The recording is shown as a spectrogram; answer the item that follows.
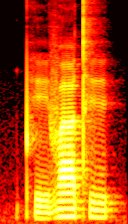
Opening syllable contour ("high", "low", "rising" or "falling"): low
